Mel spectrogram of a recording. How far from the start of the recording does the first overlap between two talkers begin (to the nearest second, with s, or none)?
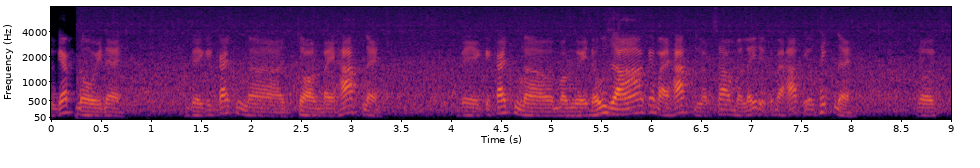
none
